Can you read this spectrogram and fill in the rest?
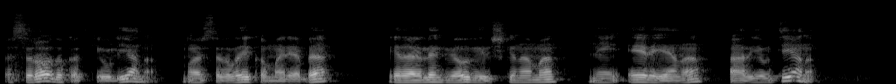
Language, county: Lithuanian, Klaipėda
